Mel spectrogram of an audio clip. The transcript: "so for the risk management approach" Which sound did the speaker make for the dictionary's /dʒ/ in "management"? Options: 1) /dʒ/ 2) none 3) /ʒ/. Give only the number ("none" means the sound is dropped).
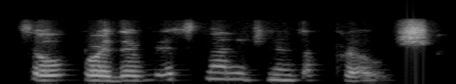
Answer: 1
